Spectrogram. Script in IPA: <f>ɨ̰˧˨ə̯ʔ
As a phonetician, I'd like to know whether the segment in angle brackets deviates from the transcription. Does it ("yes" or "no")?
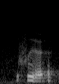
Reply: no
